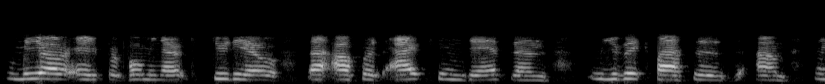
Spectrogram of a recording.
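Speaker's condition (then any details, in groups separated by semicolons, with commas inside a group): Cerebral palsy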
